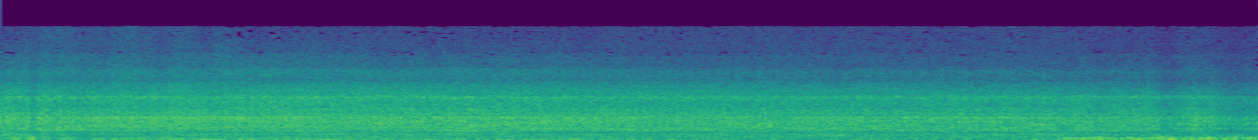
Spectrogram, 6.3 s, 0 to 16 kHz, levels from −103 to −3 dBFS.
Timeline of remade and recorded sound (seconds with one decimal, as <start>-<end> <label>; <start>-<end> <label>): 0.0-2.1 remade; 2.1-2.7 recorded; 2.7-4.2 remade; 4.2-5.4 recorded; 5.4-6.3 remade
